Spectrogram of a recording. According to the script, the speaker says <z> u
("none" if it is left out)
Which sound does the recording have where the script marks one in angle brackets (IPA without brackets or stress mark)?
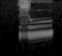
z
